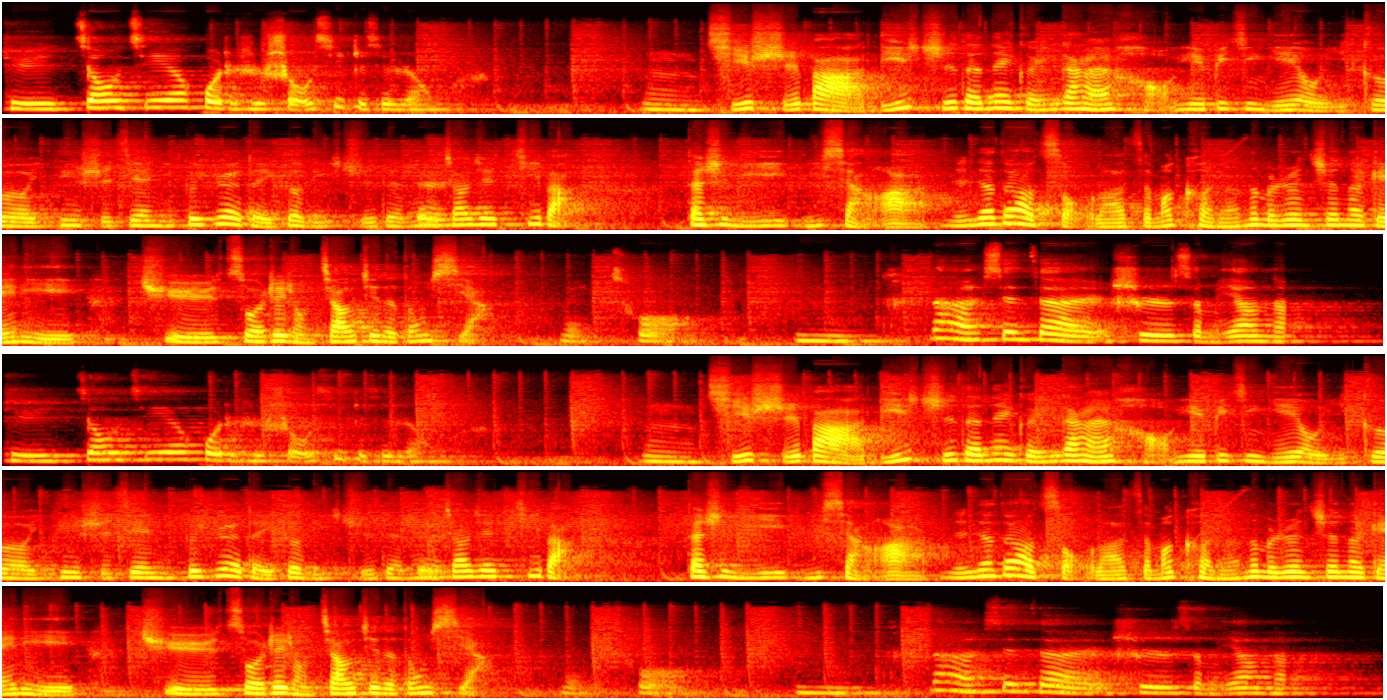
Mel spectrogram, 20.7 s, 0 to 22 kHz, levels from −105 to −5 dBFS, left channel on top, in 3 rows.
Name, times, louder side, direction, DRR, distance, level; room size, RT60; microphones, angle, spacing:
voice 1, 0.0-2.4 9.0-9.2 16.6-17.4 17.8-20.3, left 5 dB, 75° left, 11 dB, 0.6 m, -32 dB
sound 1, 1.0-18.5, right 2 dB, 75° right, 1.2 m, -49 dB
voice 2, 3.2-16.3, equal, ahead, 10 dB, 0.3 m, -29 dB
13.0 x 8.5 x 10.0 m, 1.3 s
head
